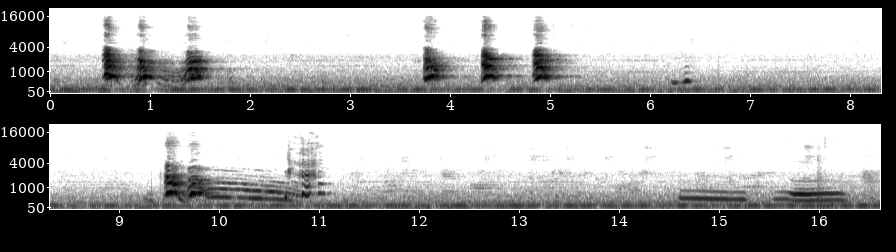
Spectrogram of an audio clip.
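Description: A Cocker Spaniel gives quick triple yips, then drawn-out, falling howls with a wolf-like quality.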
